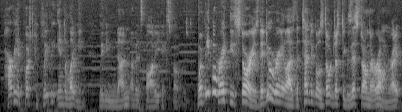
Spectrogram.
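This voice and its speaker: Sardonic man with lively, swooping delivery. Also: medium pitch, fairly quick, few pauses. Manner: sardonic, exasperated asides. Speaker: host of a comedic critique video. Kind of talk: scripted comedic narration with mock-serious readings and exasperated asides. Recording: roomy sound with faint music behind. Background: faint music.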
